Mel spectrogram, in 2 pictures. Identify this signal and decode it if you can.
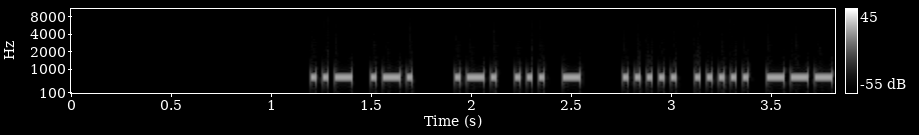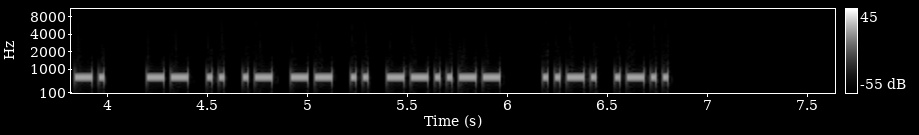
Morse code, heard as a keyed tone, about 37 wpm, 700 Hz. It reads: UR RST 559 MIAMI, FL
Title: K1USN SST QSO Practice 40wpm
